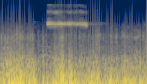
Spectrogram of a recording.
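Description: A referee's whistle gives one short, shrill blast about two-thirds of a second in, over the rumble of wind on the microphone.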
